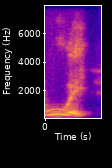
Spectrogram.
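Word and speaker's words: Wu Wei: I I I I think it says Wui. Is that correct? Yes. You you've got your Chinese pronunciation perfect. It's called Wui.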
